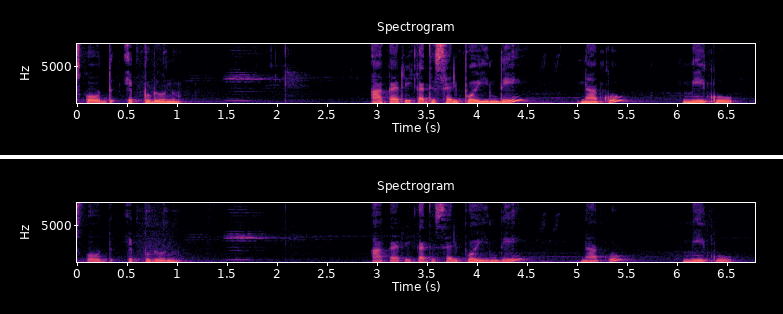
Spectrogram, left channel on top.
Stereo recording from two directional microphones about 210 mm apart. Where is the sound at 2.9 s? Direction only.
45° left (ahead or behind).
